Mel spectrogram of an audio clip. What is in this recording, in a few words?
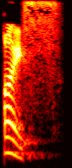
"ice", british english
